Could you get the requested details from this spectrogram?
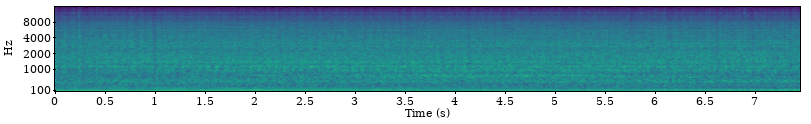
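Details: BMW 535xi M Sport N55 after replacing the high-pressure fuel pump and cam follower for knock and code 165014, air filter not yet installed. Steady, even idle with a smooth low hum, no ticking or knocking. Running cleanly after repair.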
